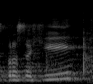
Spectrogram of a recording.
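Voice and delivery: a soft, clipped drill call of attention; mock sergeant command. Shown as a demonstration. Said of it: "όλος ο λόγος".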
